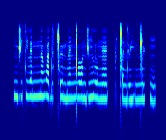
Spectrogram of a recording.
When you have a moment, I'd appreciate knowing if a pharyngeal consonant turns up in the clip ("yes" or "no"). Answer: no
